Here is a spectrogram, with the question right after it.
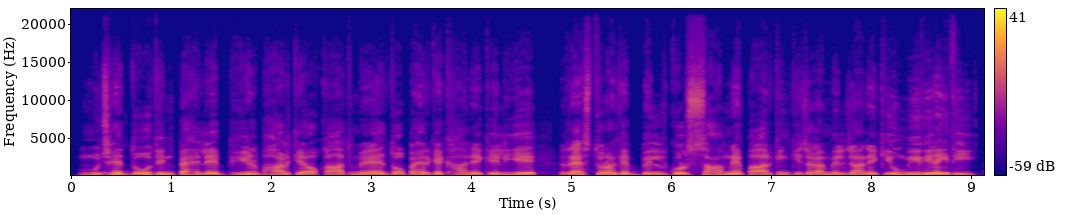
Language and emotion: Urdu, surprised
